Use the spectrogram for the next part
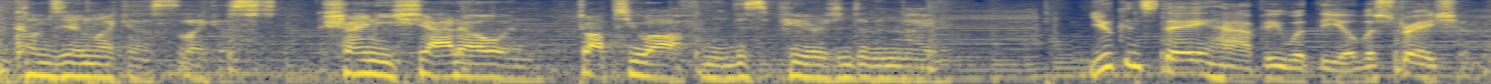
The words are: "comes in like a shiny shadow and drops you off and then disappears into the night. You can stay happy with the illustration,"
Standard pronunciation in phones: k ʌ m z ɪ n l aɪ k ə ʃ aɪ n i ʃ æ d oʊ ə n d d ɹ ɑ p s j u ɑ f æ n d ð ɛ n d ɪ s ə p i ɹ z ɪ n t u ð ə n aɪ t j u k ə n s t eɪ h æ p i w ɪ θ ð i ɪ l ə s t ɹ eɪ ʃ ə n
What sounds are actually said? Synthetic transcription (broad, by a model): k ʌ m z ɪ n l aɪ k ə ʃ aɪ n i ʃ æ d oʊ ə n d d ɹ ɑ p s j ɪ ɑ f n ð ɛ n d ɪ s ə p i ɹ z ɪ n t u ð ə n aɪ t j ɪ k ə n s t eɪ h æ p i w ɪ ð i ɪ l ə s t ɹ eɪ ʃ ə n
